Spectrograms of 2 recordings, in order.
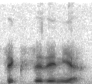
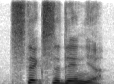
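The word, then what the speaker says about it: Stix Zadinia: Listen, if you say it all together, it will stick in your head forever. It's Sticks Sardinia. Sticks Sardinia. Right, so think of it, like... Hold on, time out. Sticks it in you.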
